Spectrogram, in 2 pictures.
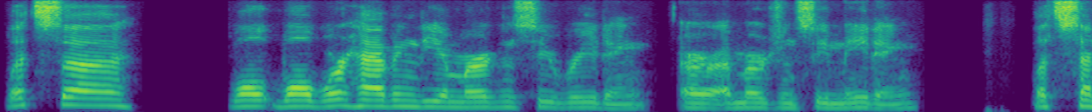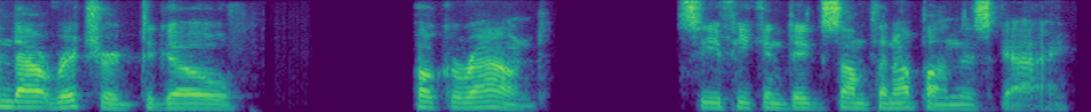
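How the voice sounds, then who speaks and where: A man's voice: mid-range voice, normal speed, no room sound. A man playing a tabletop game, chatting casually and thinking aloud in a hesitant way.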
